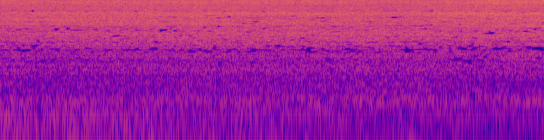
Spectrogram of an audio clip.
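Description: Loud steady hiss of a train's emergency air brake venting during an emergency stop, over the low rumble of the moving train.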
